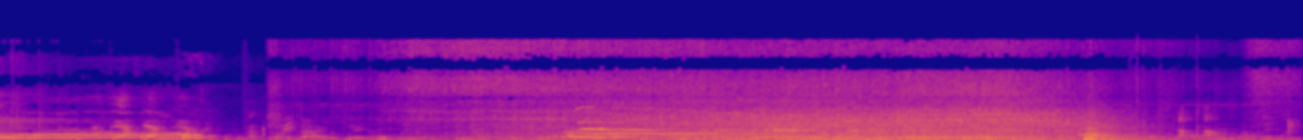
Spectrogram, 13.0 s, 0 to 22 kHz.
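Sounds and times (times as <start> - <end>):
firework fountain hissing: 2.7 - 13.0
sharp crack: 6.9 - 12.2.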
